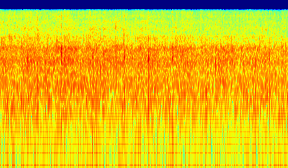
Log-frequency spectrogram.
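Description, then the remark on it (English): An audience at a panel event applauds the panel steadily at the close of the proceedings, a dense wash of many hands clapping at once that holds an even level throughout, with a few sharper individual claps popping out. No one speaks. “Well, let's treat that as a benediction on this proceeding, and let me ask you to give a round of applause to our audience, our panel.”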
